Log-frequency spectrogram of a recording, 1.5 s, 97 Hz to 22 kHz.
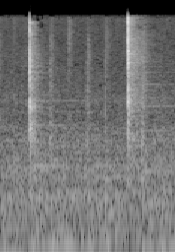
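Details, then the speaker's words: ZXP Series 8 printer, loading the laminate cassette onto the spindle: two crisp, sharp clicks about a second apart over a quiet hum as the cassette latch engages; normal latch engagement click, cassette installed. "I will then need to secure the laminate cassette to a latch, and I will hear an audible click and I will see this latch engage."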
